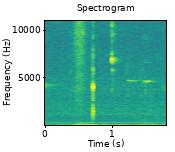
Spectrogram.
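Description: A golf club strikes a ball with a crisp click.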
